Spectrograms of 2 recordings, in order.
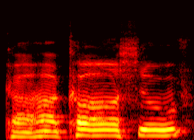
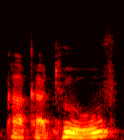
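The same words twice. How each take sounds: First: Slow Kahakasuv, stretched KA, weak suv; stress before last syllable. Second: Kakatuv with the weight on TUV; stress on last syllable. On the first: Teacher shows common benching mistake, Kahakasuv stressed on middle KA. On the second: Teacher corrects the benching word, kakatuv stressed on TUV. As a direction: land on the end of kakatuv. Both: Shown as a demonstration.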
